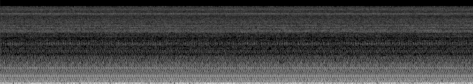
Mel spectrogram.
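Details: Steady deep rumbling hiss with a constant hum and no breaks, a 2-hour recording of an aerosol nebulizer compressor used as sleep background sound; nebulizer running.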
